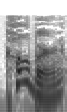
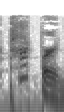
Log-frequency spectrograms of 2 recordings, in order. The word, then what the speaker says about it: Cockburn: Leslie Coburn, or Cockburn, depending on how you choose to pronounce it,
